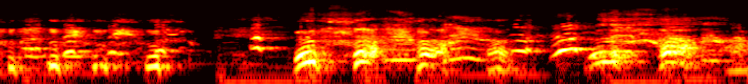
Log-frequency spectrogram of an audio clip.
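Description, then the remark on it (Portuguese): A run of rough coughs in quick bursts, mixed with breathy laughter, several sharp fits over a few seconds. “Essa tosse não é minha, não.”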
